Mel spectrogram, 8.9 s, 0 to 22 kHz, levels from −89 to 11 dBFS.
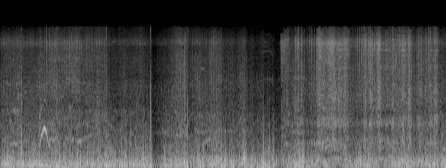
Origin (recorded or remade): recorded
